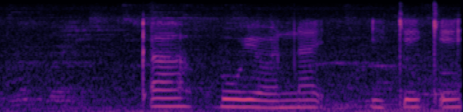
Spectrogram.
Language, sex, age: Southern Sotho, female, 18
